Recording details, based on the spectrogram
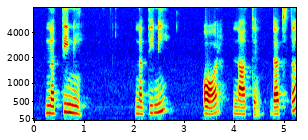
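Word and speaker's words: नातिनी: Then we have the term natini or natin. These two terms, natini, sorry, there's no double A here. It's just natini.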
